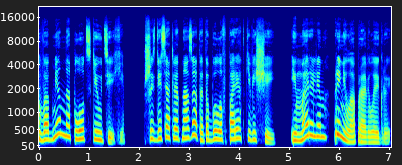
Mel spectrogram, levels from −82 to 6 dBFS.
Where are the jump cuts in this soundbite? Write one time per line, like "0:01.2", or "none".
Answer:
none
